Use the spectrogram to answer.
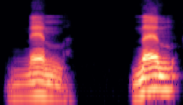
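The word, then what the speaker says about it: מם: and then you have the letter mem as in m you pronounce it as ma like Max or Market Ma all right so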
